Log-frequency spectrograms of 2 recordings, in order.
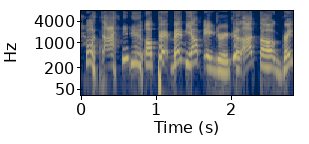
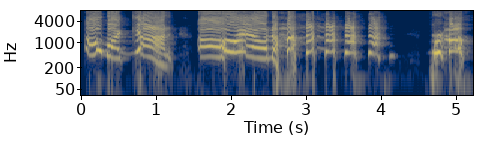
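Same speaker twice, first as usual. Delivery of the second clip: laughing outrage; 13 semitones higher, slower than usual. Retold or imitated. Customer shouting at the barbershop price, laughing outrage. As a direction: howl at the bill, laughing.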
